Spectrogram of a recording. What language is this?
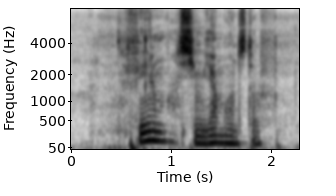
Russian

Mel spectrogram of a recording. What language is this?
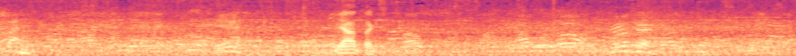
Hindi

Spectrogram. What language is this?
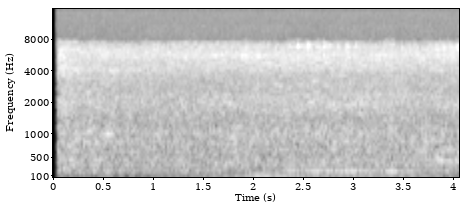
Chinese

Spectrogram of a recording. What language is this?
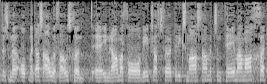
Swiss German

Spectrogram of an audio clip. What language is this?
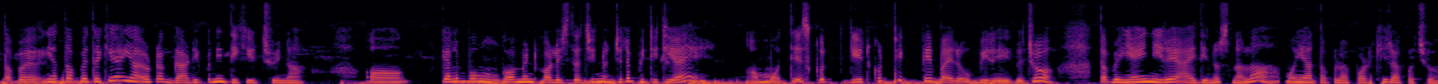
Nepali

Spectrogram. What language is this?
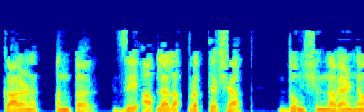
Marathi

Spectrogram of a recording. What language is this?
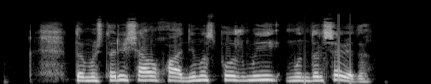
Pashto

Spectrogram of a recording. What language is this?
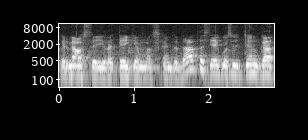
Lithuanian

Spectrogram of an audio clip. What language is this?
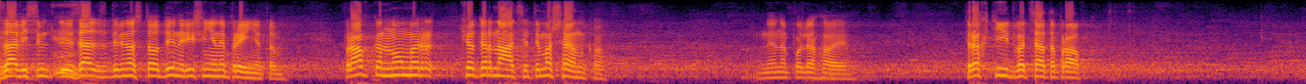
Ukrainian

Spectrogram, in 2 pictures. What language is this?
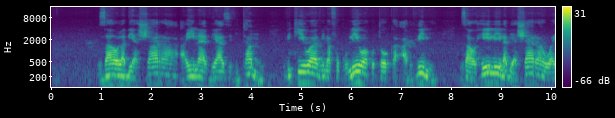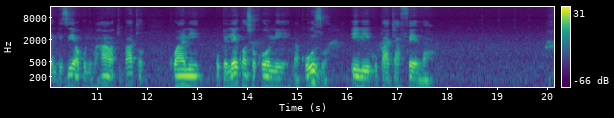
Swahili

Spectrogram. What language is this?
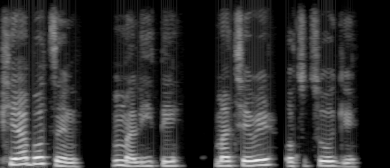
Igbo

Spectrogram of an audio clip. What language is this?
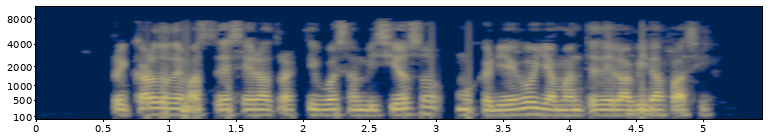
Spanish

